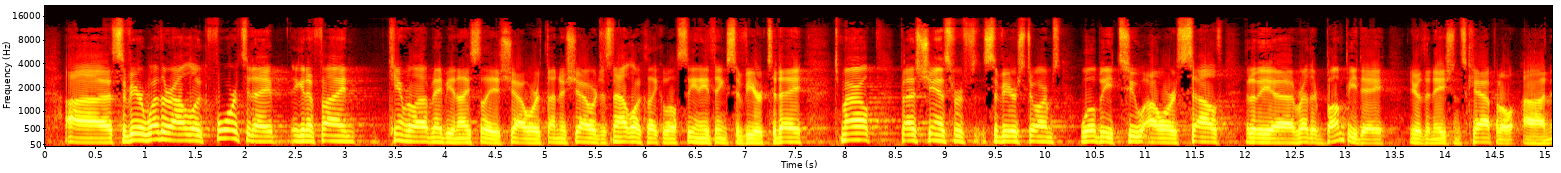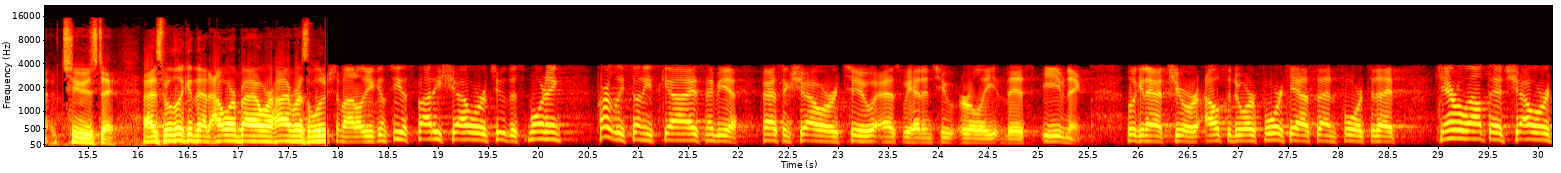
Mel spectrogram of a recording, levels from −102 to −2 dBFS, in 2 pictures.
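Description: At 17.87 s the sound drops out for 20 ms. After it, nothing above 3.8 kHz remains. The tone turns dull and boxy, a few decibels quieter, over a faint new noise floor. This lasts to the end. The input likely switched to a poorer device.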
